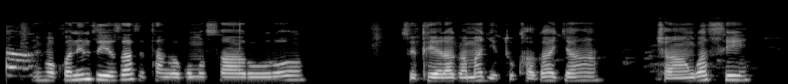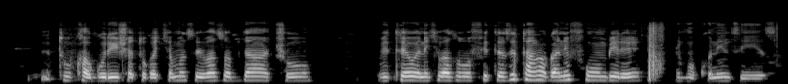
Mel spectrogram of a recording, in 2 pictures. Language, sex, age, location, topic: Kinyarwanda, female, 36-49, Musanze, agriculture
